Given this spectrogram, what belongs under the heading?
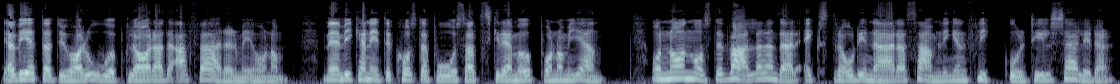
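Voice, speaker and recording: A brisk, cool noblewoman from a fantasy audiobook, as the narrator puts her on, handing out orders in a steady voice. The recording is dry and close, with no room sound. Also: mid-range voice, no echo, lightly acted. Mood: commanding.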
